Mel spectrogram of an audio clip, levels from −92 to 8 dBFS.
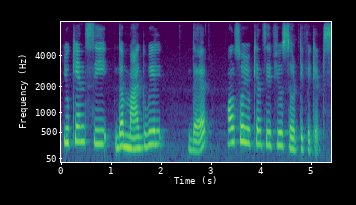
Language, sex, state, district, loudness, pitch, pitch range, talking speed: English, female, Karnataka, Bangalore, -16 LUFS, 265 Hz, 225-295 Hz, 155 wpm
